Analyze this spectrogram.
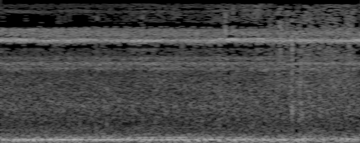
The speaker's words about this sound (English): you hear that constant buzz over there? I think it's cicadas, which can be out at night.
